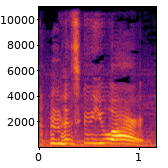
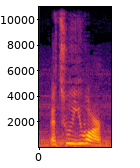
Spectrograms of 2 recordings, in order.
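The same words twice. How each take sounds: First: Slow "That's who you are." said through a laugh. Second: Said in the usual way. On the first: Real, not acted.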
